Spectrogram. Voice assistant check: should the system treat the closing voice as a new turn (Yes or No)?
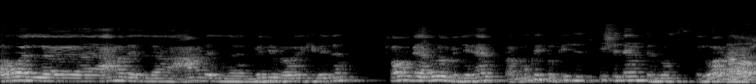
Yes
